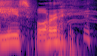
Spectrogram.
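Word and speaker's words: Nicéphore: Nicephore. – It's not pronounced nice, as in very nice. – Right. – The French way of saying it sounds like niece for.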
